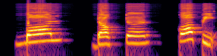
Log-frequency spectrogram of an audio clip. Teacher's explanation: जो औ उच्चारित होता है, वह आ और औ के बीच की ध्वनि है।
